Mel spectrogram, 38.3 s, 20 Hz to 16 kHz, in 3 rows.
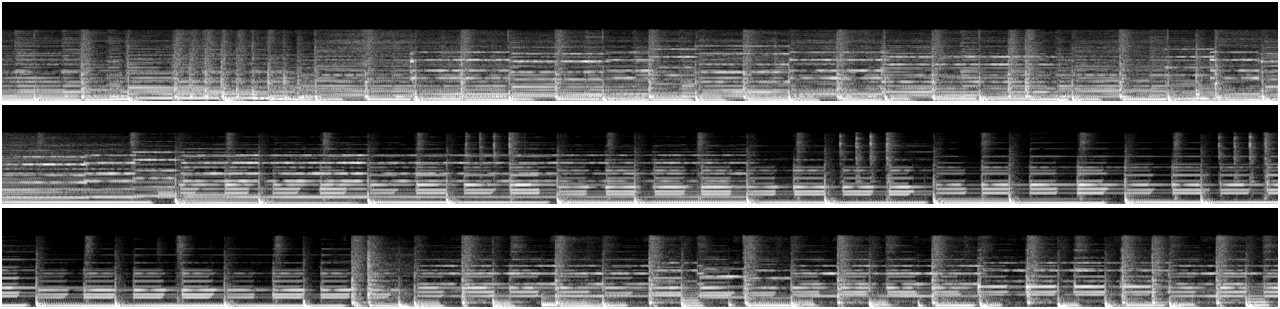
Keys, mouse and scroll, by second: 0.6 click, 2.6 click, 4.4 scroll down 1, 5.1 scroll up 1, 8.3 click, 9.8 scroll down 1, 10.7 t, 11.6 scroll up 2, 13.0 click, 13.1 click, 13.8 click, 13.9 click, 14.5 scroll up 2, 16.1 click, 17.0 click, 17.1 click, 18.5 click, 18.6 click, 19.0 click, 19.1 click, 20.4 click, 23.6 click, 24.1 scroll down 1, 24.9 scroll up 2, 25.9 click, 26.0 click, 26.5 click, 29.9 scroll down 1, 30.5-31.0 scroll up 1, 31.0 click, 31.4 double click, 31.7 double click, 34.2 click, 35.6 click, 36.0 scroll down 2, 36.6 scroll up 1, 37.7 click.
